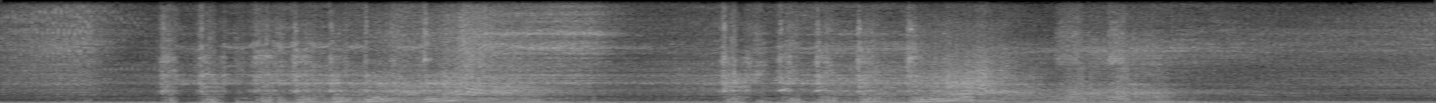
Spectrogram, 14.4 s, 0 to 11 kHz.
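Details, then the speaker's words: 1966 Ford Galaxie V8 with EFI and six-speed swap, first start, fuel pump not running, headers burning off: lumpy, uneven idle with wandering, hunting blips; ignition timing is a little off and wiring still needs checking. "Baby, the timing's a little off and for some reason it's not running the fuel pump. So, I got a little bit of wiring to check out, but the idle sounds nasty."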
